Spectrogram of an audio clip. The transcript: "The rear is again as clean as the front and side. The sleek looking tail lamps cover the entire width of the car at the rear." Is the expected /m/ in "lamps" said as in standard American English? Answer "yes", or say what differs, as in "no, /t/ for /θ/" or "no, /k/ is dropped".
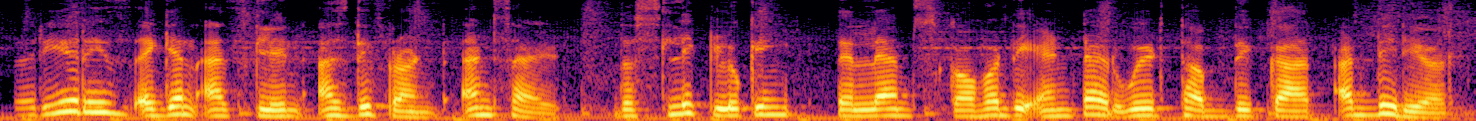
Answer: yes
